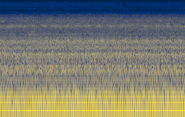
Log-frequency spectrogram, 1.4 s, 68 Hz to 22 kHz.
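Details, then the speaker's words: Komatsu 220 with a hard-starting diesel engine, now running after repair: a deep, steady, even rumble with no knocks or misses, idling smoothly. "Yan, napaandar na rin kita. Yan."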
